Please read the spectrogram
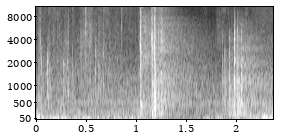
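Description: A few light clicks and a brief rustle as a plastic piping bag and nozzle are handled and set down on a steel worktop, the loudest click about a second in, over a faint steady hum.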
